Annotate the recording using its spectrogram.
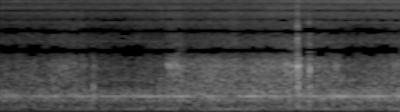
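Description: Steady outdoor background noise with a faint constant hum, and a light click about a second and a half in.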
